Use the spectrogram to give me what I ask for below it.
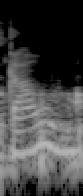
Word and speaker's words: Gaul: Why is there a U there? I don't know. You're not supposed to Gaul. Pronounce it. It's Gaul.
